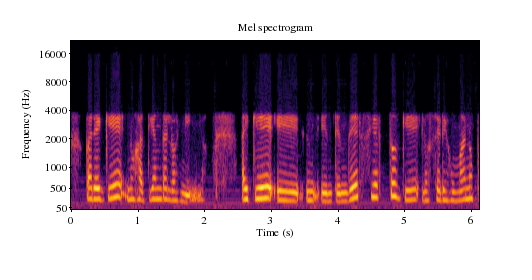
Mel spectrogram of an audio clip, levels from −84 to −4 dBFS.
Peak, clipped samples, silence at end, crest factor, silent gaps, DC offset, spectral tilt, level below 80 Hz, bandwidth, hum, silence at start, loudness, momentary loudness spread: -4 dBFS; under 0.1%; 0.1 s; 16 dB; none; under 0.1%; -6.5 dB/octave; -56 dBFS; 10 kHz; none; 0 s; -20 LUFS; 10 LU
